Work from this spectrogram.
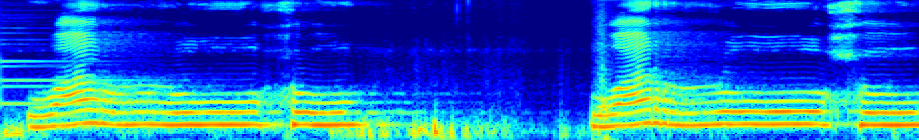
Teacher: یہاں پر حروف شمسی کا قاعدہ ہے، را پر تشدید ہے، را کو سختی سے پڑھیں گے۔ را پر پیش ہے، را کو پر پڑھیں گے۔ والروح، والروح، واو مدہ ہے، 1 الف کے برابر کھینچ کے پڑھیں گے۔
